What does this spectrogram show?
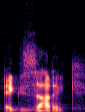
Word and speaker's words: exotic: okay so two times alexia mispronounced the word exotic exotic um so she was saying ek but imagine you were saying exotic like you were saying the word egg almost like and then exotic exotic exotic okay in cairo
